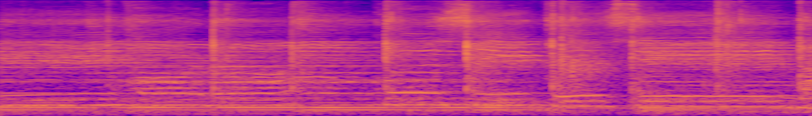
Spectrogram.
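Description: A small group of men and women singing a song together, accompanied by a strummed acoustic guitar.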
